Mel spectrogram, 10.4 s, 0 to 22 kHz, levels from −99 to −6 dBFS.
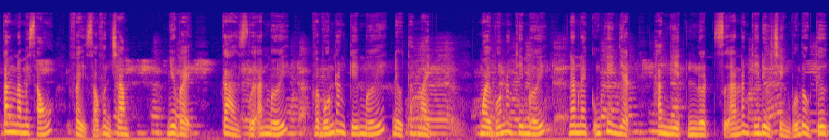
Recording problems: voice in the background; noticeable; throughout; 10 dB below the speech

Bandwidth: 14.5 kHz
